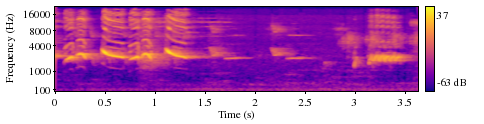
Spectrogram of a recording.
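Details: Chinese hwamei singing in the morning as training for song fights: three loud, ringing slurred whistles in quick succession, then quieter scattered notes and a short buzzy phrase at the end.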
